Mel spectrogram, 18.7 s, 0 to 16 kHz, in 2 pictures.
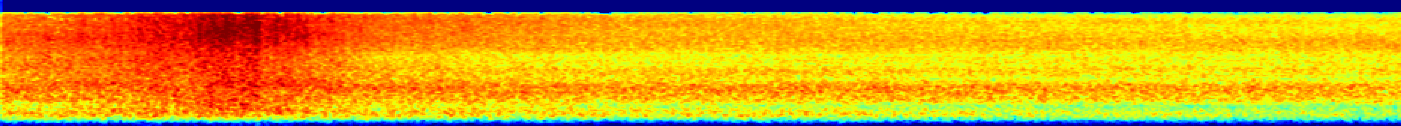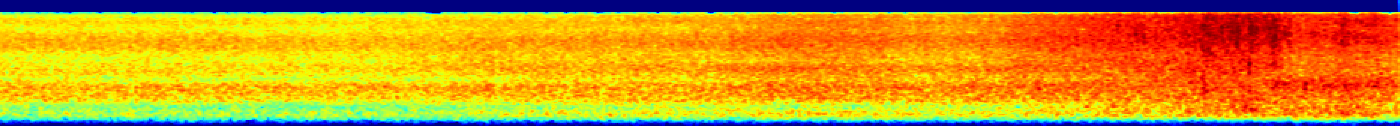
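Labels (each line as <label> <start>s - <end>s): Two waves crash after a long pause, with constant ocean water movement audible during the lulls. 0.2s - 3.7s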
